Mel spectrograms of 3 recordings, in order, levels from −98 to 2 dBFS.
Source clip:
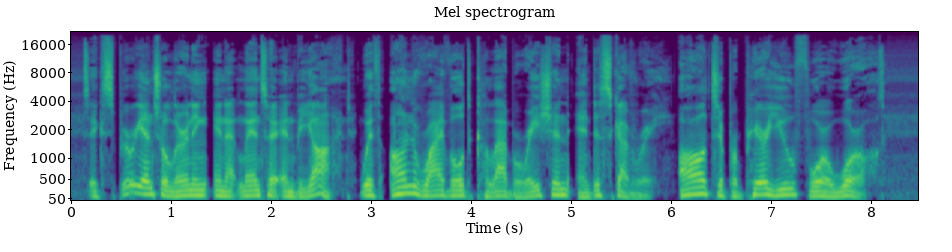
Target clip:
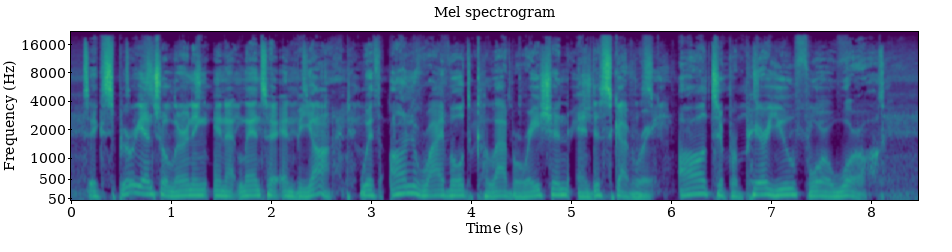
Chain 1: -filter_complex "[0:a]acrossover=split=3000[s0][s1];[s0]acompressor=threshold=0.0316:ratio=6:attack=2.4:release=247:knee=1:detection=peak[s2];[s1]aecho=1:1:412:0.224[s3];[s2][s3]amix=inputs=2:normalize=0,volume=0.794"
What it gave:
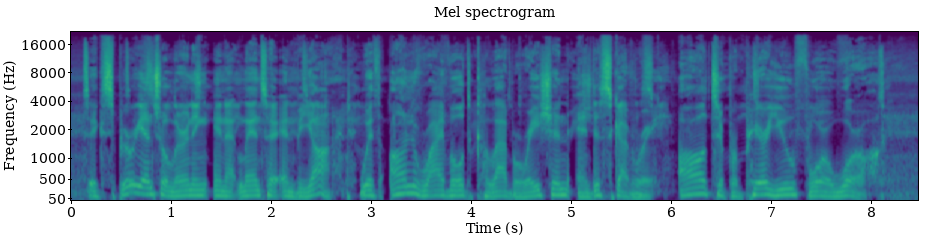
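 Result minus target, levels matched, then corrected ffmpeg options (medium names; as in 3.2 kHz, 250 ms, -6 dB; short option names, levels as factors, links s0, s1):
500 Hz band +7.0 dB
-filter_complex "[0:a]acrossover=split=3000[s0][s1];[s0]acompressor=threshold=0.0316:ratio=6:attack=2.4:release=247:knee=1:detection=peak,equalizer=f=530:w=0.47:g=-8[s2];[s1]aecho=1:1:412:0.224[s3];[s2][s3]amix=inputs=2:normalize=0,volume=0.794"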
